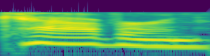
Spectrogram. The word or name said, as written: cavern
